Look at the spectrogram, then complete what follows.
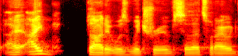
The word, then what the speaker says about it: Witchriv: Witch I'm gonna say witch, not IV because that sounds stupid. Witch rib sounds cool and edgy. I figured it I I thought it was witch ribs, so that's what I would go with.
